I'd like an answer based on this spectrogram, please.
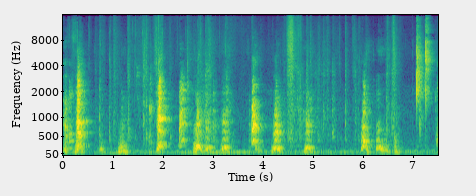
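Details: Barks from Waffle, a Corgi being trained to place his back feet, come in a steady run of short yaps overlapping the trainer's encouraging talk.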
